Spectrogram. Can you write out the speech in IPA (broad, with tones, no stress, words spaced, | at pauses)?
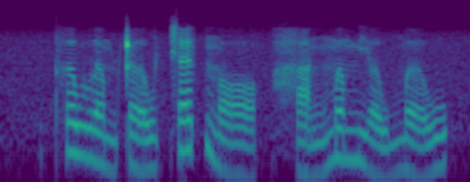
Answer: t̪ʰə˧wlə˨˩mʈəː˨˩˨w cɛ˦˥t̚nɔ˨˩ | ha˨˩˨ŋmə˧mjə˨˩˨wmə˨˩˦w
